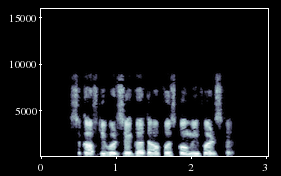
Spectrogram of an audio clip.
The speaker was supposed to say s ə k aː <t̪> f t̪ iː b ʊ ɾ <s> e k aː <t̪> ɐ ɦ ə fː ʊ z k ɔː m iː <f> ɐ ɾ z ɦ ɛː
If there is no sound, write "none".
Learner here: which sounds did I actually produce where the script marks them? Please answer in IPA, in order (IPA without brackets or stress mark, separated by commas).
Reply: none, s, t̪, f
